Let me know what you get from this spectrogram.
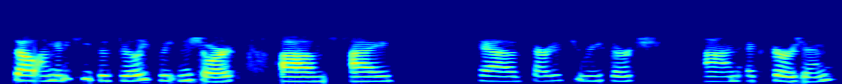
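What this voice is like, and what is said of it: Hoarse, weakened voice. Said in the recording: “I just have bronchitis, so my voice isn't very good, so I couldn't call yesterday because I didn't have a voice”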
